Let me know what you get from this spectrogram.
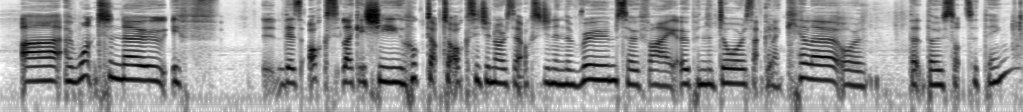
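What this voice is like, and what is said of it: Speaks in a put-on accent. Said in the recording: “I should get back my accent back on in the hubbub before I lost it.”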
